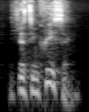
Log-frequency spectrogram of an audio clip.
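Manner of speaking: usual speaking voice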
